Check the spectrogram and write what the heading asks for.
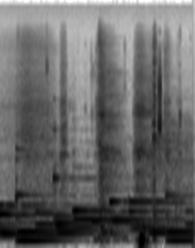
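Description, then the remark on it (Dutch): A kettle heating water, a steady low hum and hissing rumble with occasional soft pops and gurgles breaking through, no voices. “En je hoort de ketel”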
